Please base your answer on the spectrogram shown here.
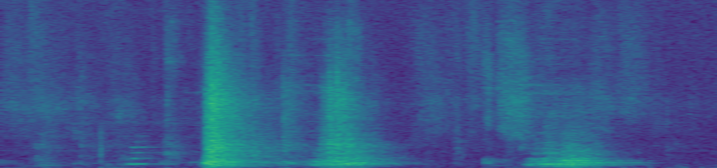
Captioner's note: chairs scraping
